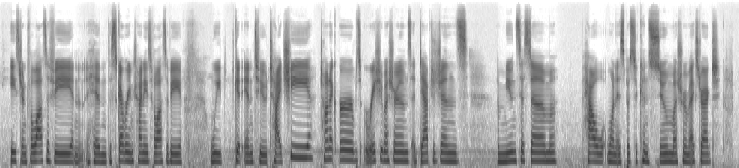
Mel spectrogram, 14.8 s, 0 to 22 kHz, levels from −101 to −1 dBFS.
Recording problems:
squashed, flat; somewhat

